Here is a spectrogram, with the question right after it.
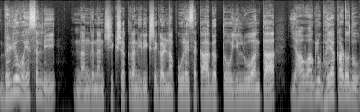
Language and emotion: Kannada, fearful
